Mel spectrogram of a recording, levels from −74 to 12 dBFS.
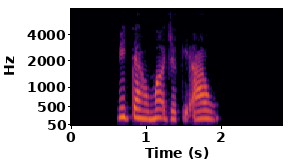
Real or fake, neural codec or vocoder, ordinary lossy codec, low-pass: real; none; Opus, 64 kbps; 7.2 kHz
